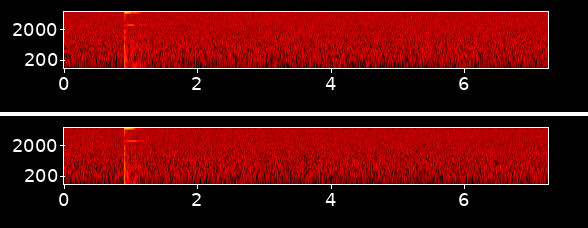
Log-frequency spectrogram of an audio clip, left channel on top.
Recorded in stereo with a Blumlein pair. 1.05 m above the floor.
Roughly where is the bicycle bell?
Ahead.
